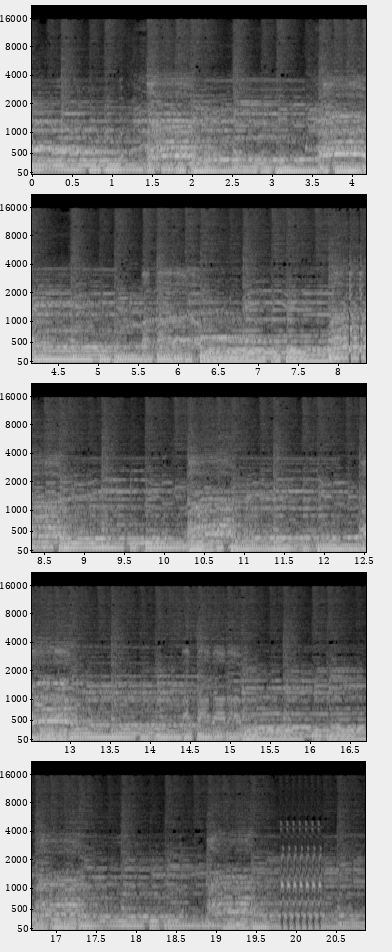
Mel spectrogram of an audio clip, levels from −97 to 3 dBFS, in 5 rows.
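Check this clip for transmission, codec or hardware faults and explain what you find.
Two stutters come from repeated frames.

From 8.11 to 8.37 s, a 130.6 ms stretch plays two extra times, adding 261.2 ms. That fits a run of five compressed frames being sent or written again, which the decoder then replays.

From 19.79 to 20.34 s, a 78.4 ms stretch loops seven extra times, adding 548.6 ms. That points to a run of three frames being duplicated.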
